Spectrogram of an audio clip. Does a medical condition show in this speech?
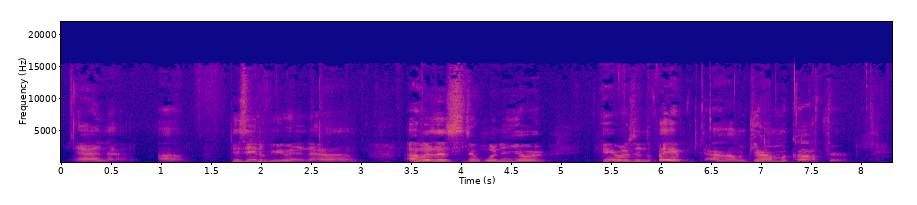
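Yes: cerebral palsy; uses wheelchair, age 42.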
